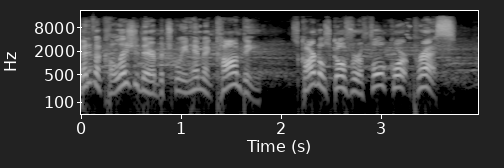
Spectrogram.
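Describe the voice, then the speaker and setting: Amid noticeable background noise, a man speaks at a very fast pace with an extremely high pitch and ordinary pitch variation. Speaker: basketball play-by-play commentator. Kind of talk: live commentary. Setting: college gym broadcast. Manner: animated.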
